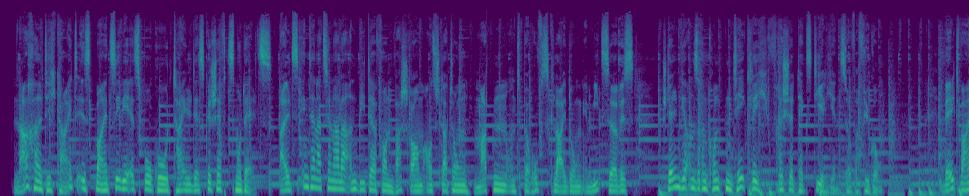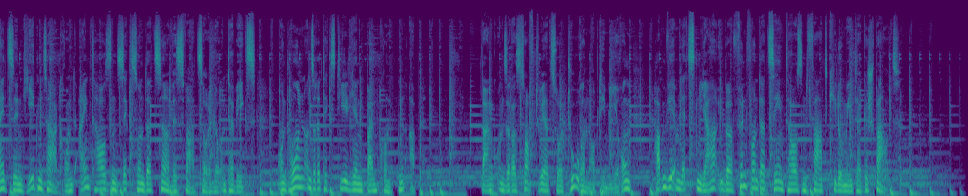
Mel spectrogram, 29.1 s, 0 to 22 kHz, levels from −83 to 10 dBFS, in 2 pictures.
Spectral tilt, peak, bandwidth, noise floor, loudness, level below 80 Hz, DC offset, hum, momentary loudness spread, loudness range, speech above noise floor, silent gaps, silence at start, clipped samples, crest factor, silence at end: -5.5 dB/octave; -10 dBFS; 17 kHz; -46 dBFS; -26 LUFS; -40 dBFS; under 0.1%; none; 8 LU; 3 LU; 20 dB; none; 0.2 s; under 0.1%; 16 dB; 0.1 s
